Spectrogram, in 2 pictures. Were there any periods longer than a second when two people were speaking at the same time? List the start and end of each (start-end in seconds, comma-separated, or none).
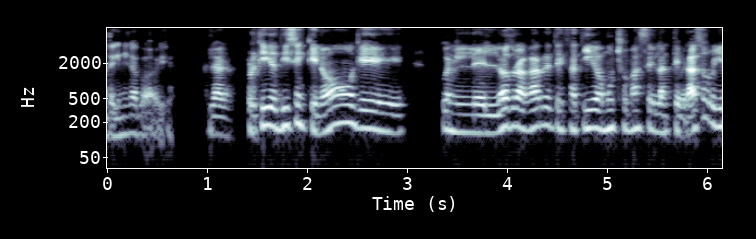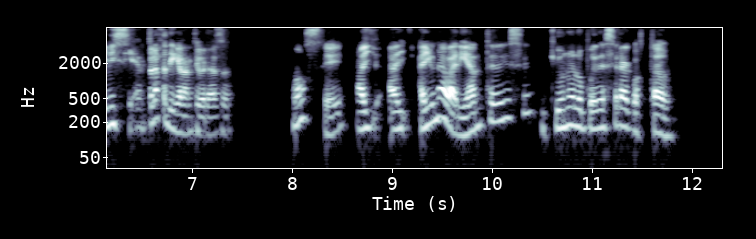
none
